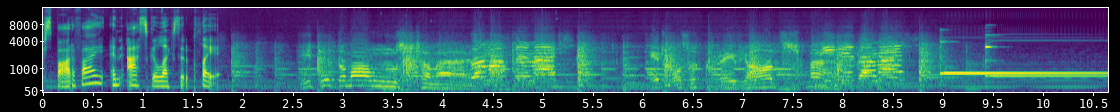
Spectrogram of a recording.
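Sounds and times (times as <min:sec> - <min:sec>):
speech: 0:00.1 - 0:05.4, 0:06.1 - 0:08.7
doorbell chime: 0:09.0 - 0:10.6.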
